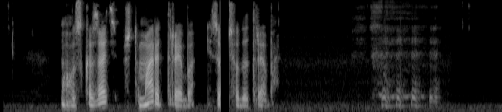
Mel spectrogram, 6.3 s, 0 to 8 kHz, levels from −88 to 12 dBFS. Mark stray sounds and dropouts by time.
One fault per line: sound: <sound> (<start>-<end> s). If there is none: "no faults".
sound: dropout (2.8-2.9 s)
sound: laugh (4.4-5.5 s)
